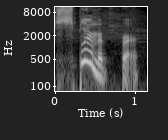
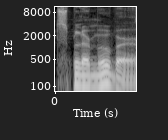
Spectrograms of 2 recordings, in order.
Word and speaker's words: splurmoober: Stuffed splurmerber. I believe it's pronounced splurmoober. Splurmoober.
